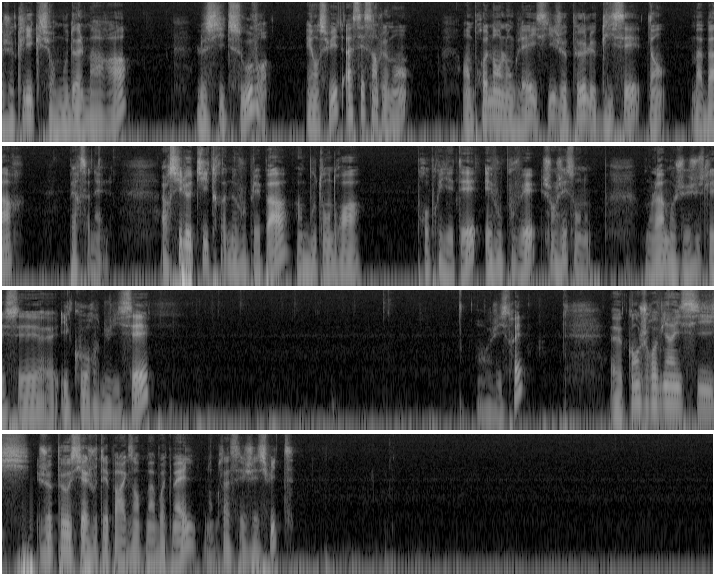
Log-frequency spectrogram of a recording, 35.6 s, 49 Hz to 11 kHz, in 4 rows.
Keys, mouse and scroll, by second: 0.9 click, 6.4-9.7 drag, 12.5 right click, 14.3 click, 19.3 click, 20.2 BackSpace, 24.2 click, 25.6 click, 29.6 click.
